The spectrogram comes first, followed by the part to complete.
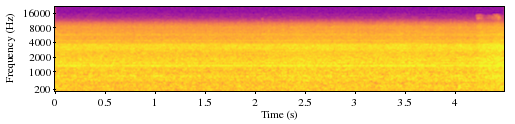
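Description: Near silence: a faint, steady hiss of background noise.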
